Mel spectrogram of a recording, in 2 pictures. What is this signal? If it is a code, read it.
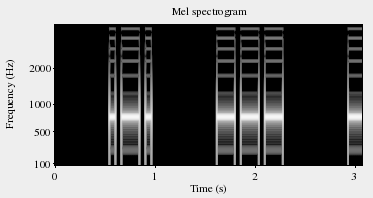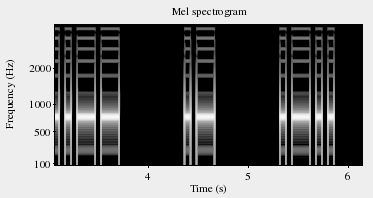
Morse code, heard as a keyed tone, about 20 wpm, spaced as for 10 wpm, 750 Hz. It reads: ROYAL
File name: Short-Story-7-10wpm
